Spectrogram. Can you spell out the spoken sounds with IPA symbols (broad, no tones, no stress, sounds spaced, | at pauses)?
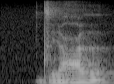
d l ɪ ʕ ə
